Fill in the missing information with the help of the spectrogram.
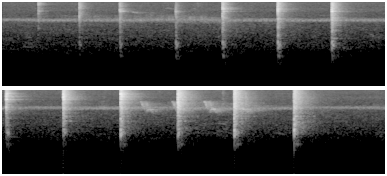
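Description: About thirteen strikes of a hand tool on wood, roughly two a second, growing steadily louder, as in chopping or hammering timber. A steady high insect drone runs behind them.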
